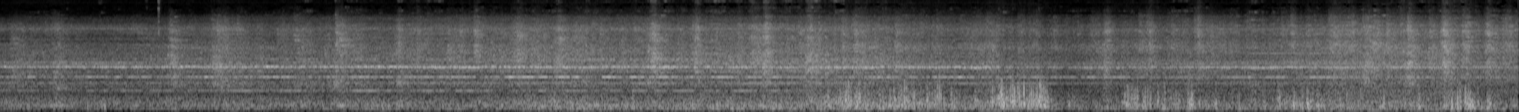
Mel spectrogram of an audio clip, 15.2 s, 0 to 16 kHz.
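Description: Railpool class 186 Bombardier TRAXX electric locomotive hauling an intermodal freight train past at speed: rumble of wheels on rails with a steady whine that fades as the locomotive goes by about nine seconds in, then the wagons clatter over the rail joints.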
